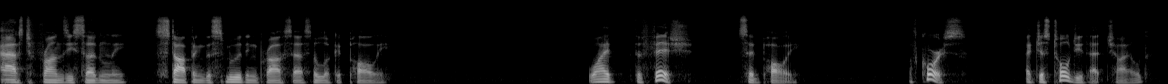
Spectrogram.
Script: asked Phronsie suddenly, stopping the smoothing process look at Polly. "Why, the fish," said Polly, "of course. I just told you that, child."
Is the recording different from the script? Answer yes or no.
no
